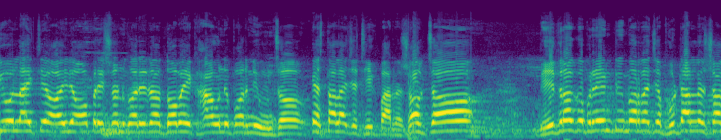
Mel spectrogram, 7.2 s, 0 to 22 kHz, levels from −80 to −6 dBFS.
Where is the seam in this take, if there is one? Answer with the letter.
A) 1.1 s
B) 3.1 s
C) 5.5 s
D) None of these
B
